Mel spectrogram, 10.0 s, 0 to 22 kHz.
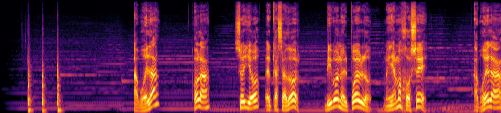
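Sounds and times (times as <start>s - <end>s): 
firm knocking on a wooden door: 0.6s - 1.3s
speech: 2.7s - 3.3s, 3.9s - 8.6s, 9.5s - 10.0s.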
